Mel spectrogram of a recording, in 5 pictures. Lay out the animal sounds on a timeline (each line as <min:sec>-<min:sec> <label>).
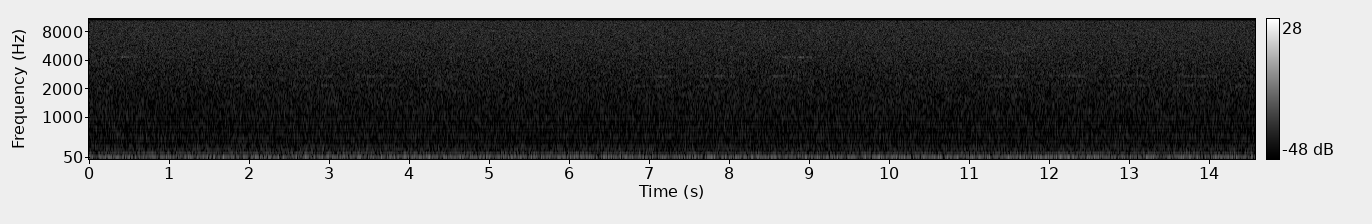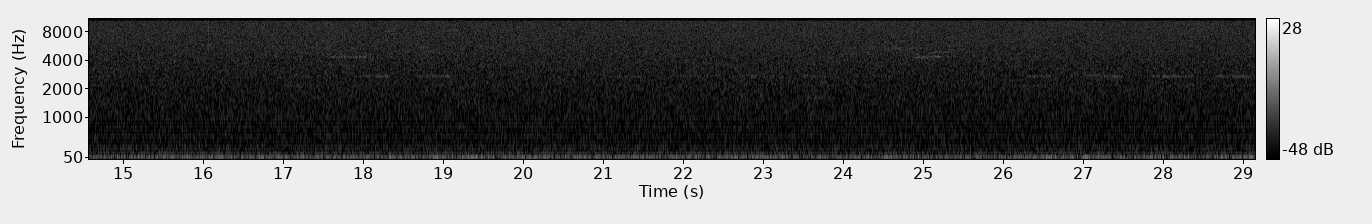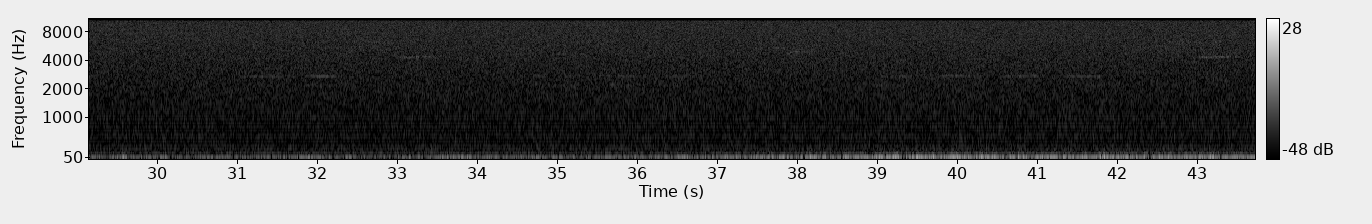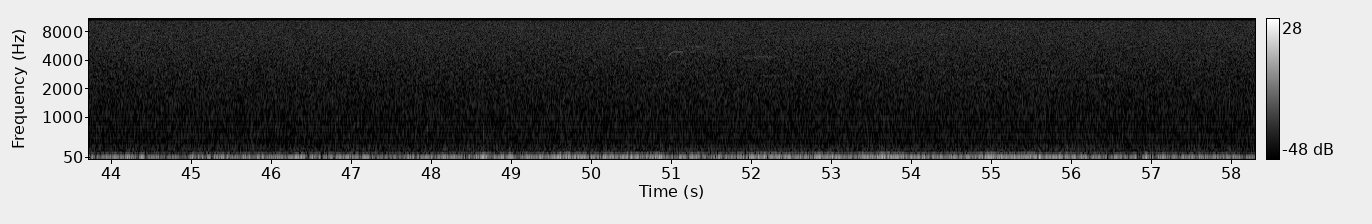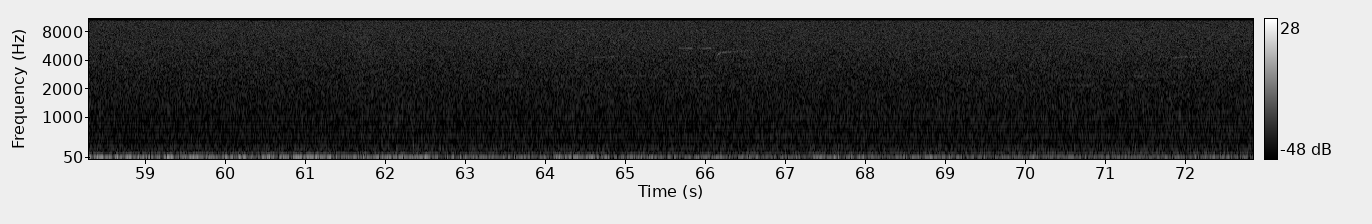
0:01.6-0:04.7 Red-breasted Nuthatch (Sitta canadensis)
0:07.4-0:08.9 Red-breasted Nuthatch (Sitta canadensis)
0:08.5-0:09.2 Black-throated Green Warbler (Setophaga virens)
0:11.1-0:14.2 Red-breasted Nuthatch (Sitta canadensis)
0:16.9-0:19.7 Red-breasted Nuthatch (Sitta canadensis)
0:21.6-0:23.3 Red-breasted Nuthatch (Sitta canadensis)
0:24.2-0:25.5 Black-throated Green Warbler (Setophaga virens)
0:26.0-0:29.3 Red-breasted Nuthatch (Sitta canadensis)
0:30.9-0:32.2 Red-breasted Nuthatch (Sitta canadensis)
0:32.6-0:33.7 Black-throated Green Warbler (Setophaga virens)
0:34.7-0:36.6 Red-breasted Nuthatch (Sitta canadensis)
0:37.4-0:38.4 Black-throated Green Warbler (Setophaga virens)
0:38.8-0:42.0 Red-breasted Nuthatch (Sitta canadensis)
0:42.9-0:43.6 Black-throated Green Warbler (Setophaga virens)
0:50.7-0:52.4 Black-throated Green Warbler (Setophaga virens)
0:56.0-0:56.7 Red-breasted Nuthatch (Sitta canadensis)
1:03.2-1:06.4 Red-breasted Nuthatch (Sitta canadensis)
1:04.3-1:05.1 Black-throated Green Warbler (Setophaga virens)
1:05.5-1:06.5 Black-throated Green Warbler (Setophaga virens)
1:09.4-1:11.8 Red-breasted Nuthatch (Sitta canadensis)
1:11.6-1:12.4 Black-throated Green Warbler (Setophaga virens)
